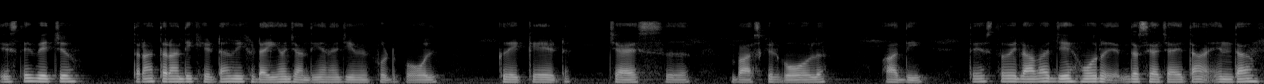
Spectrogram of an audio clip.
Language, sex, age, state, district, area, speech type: Punjabi, male, 18-30, Punjab, Gurdaspur, urban, spontaneous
